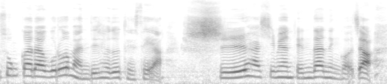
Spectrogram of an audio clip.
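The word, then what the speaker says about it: 十: 중요하냐면 발음이 조금 어려워요 얘는 혀를 말아주는 음이라고 해서 권설 의미라고 발음을 합니다 자 발음을 할 때 혀 천장 그 입천장이 입천장에 울퉁불퉁한 곳이 있어요 그곳에 를 치켜 올려서 위아래 이을 닫은 상태에서 쉬라고 발음합니다 다시 한번 슈 바른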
